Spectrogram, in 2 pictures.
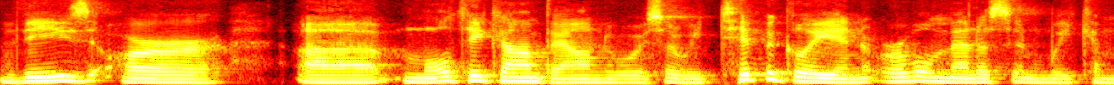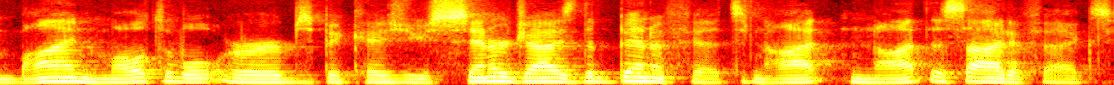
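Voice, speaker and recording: Over a quiet background, a man speaks at a fairly slow pace in an ordinary speaking voice with fairly even intonation. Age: 60s. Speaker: physician and herbal medicine educator. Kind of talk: lecture. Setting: presentation to a support group audience.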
